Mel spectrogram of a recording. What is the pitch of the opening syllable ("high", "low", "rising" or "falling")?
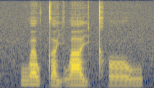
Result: high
